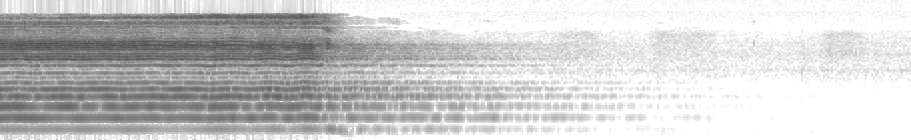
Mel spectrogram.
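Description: A man sings a long held note into a microphone, then the note fades away.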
